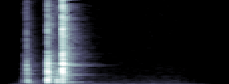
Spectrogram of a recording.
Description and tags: Old intercom button press and release
flat, foley, house, intercom, old, sample, telephone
